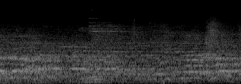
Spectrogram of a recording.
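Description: Construction-site ambience: indistinct distant voices with a few knocks or thuds.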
